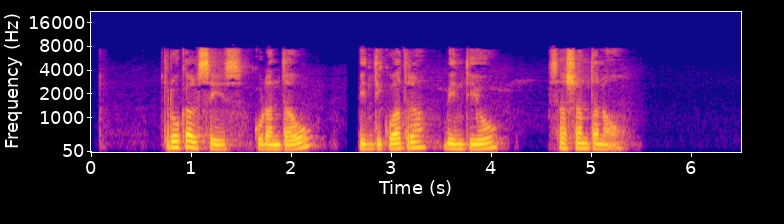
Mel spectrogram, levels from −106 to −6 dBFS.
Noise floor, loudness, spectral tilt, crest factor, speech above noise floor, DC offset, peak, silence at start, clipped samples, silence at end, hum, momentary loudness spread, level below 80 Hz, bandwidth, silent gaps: -85 dBFS; -16 LUFS; -5 dB/octave; 18 dB; 70 dB; under 0.1%; 0 dBFS; 0.75 s; under 0.1%; 1.2 s; none; 10 LU; -56 dBFS; 7.8 kHz; none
